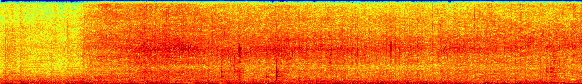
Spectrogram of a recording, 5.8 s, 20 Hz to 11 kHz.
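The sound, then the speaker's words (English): Steady crackling sizzle of spices frying in a pan, with soft scraping and clinks from a utensil stirring through them. The hiss rises slightly after the first second and holds constant, with no voices. “So now we want to mix this well and we want to cook this for about 2-3 minutes.”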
